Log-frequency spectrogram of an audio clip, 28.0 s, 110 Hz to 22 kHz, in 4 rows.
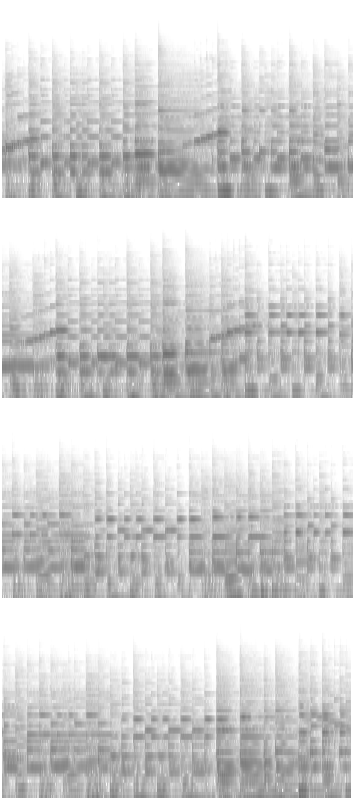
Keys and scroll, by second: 2.2 space, 3.4 ctrl+i, 7.7 p, 12.5 shift+F2, 13.7 Escape, 14.4 Delete, 18.8 F4, 21.8 Delete, 22.5 F2, 26.8 c.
